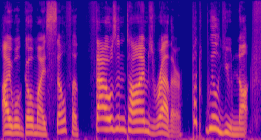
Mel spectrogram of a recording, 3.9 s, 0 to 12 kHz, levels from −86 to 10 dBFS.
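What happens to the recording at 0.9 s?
Nothing goes wrong at 0.9 s; the speech continues intact through that moment.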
